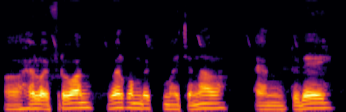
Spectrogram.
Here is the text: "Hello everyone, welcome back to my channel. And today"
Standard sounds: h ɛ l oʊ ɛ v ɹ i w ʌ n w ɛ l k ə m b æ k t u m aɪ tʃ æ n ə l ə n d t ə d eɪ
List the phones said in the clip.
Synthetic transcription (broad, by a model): h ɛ l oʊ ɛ f ɹ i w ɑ n w ɛ l k ə m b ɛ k t u m aɪ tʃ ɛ n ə l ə n t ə d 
